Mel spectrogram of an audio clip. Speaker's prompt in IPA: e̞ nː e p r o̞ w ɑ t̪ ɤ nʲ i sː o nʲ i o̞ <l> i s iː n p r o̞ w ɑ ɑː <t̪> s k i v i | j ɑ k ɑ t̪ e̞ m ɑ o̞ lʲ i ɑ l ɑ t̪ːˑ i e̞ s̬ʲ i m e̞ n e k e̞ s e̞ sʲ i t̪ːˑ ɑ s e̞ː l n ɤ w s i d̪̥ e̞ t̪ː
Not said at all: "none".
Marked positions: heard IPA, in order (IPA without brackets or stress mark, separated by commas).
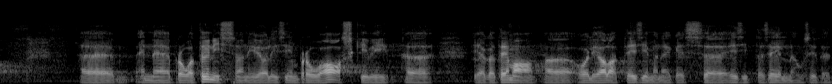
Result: l, none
